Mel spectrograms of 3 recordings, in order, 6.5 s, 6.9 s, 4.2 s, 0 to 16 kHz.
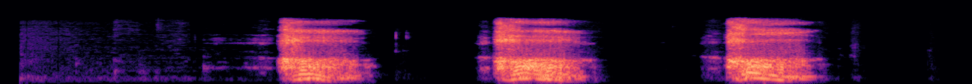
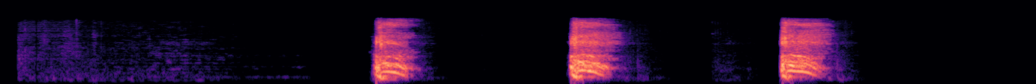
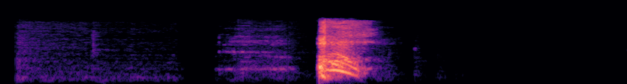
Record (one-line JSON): {"exhalation_length": "6.5 s", "exhalation_amplitude": 31180, "exhalation_signal_mean_std_ratio": 0.4, "three_cough_length": "6.9 s", "three_cough_amplitude": 29957, "three_cough_signal_mean_std_ratio": 0.26, "cough_length": "4.2 s", "cough_amplitude": 27880, "cough_signal_mean_std_ratio": 0.2, "survey_phase": "beta (2021-08-13 to 2022-03-07)", "age": "65+", "gender": "Male", "wearing_mask": "No", "symptom_none": true, "smoker_status": "Never smoked", "respiratory_condition_asthma": false, "respiratory_condition_other": false, "recruitment_source": "REACT", "submission_delay": "2 days", "covid_test_result": "Negative", "covid_test_method": "RT-qPCR", "influenza_a_test_result": "Negative", "influenza_b_test_result": "Negative"}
